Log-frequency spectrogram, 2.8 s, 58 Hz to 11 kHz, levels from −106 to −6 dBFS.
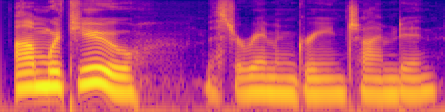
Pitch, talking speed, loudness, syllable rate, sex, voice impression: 160 Hz, 170 wpm, -17 LUFS, 5.1 syllables/s, female, feminine, adult-like, tensed, slightly powerful, slightly hard, clear, fluent, intellectual, calm, elegant, slightly lively, slightly strict, sharp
